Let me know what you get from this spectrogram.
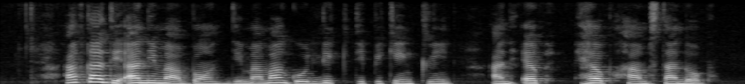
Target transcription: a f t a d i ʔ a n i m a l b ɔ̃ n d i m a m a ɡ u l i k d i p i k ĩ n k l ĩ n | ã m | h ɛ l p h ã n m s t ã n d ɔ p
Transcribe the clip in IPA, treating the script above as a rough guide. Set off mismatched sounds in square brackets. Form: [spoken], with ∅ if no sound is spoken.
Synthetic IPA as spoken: a f t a d i ʔ a n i m a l b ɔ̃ n d i m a m a ɡ [o] l i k d i p i k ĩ n k l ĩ n | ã [n] | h ɛ l p h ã [∅] m s t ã n d ɔ p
